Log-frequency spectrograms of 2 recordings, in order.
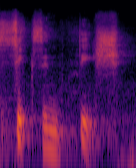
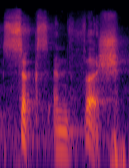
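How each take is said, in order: First: The words are said with an Australian accent. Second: The words are said with a New Zealand accent. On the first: "And the Australians say" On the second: "If you're speaking to a New Zealander, he says"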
